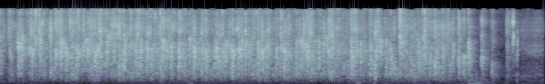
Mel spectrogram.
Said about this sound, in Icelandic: Ég vil byggja ykkur að klappa fyrir Kristni.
